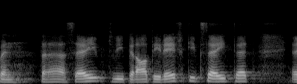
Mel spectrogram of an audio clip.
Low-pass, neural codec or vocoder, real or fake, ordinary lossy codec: 7.2 kHz; codec, 16 kHz, 0.5 kbps, FunCodec, trained on LibriTTS, 25 frames a second; fake; MP3, 48 kbps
